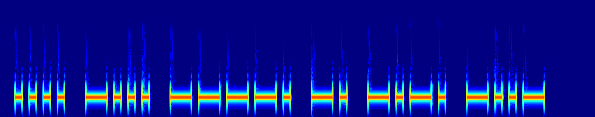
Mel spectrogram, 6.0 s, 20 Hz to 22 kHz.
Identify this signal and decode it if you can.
Morse code, heard as a keyed tone, about 17 wpm, 700 Hz. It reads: HB9NCX
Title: DXCC-100 Call Signs - 6 Characters - Repeated 2x - 17wpm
